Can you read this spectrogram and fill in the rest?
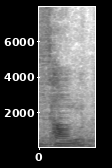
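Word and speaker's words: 쌍: It's pronounced as sang, and it means double.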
